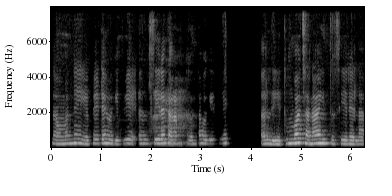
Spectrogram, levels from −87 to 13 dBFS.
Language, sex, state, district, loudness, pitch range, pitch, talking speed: Kannada, female, Karnataka, Shimoga, -27 LUFS, 210-235 Hz, 225 Hz, 135 wpm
